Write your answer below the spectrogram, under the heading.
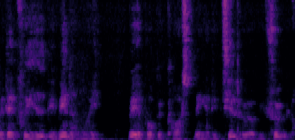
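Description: Fairly quick, somewhat breathy speech from a man at medium pitch, dark and mellow in tone, with ordinary pitch variation and audible room echo. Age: 60s. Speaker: university lecturer. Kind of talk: casual interview.

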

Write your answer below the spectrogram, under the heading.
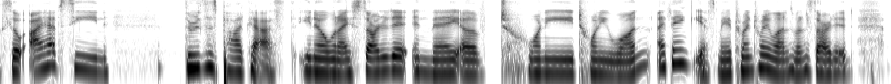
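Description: Fairly quick speech with ordinary pitch variation and a dry, close sound with no echo. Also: woman. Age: 30s. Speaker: podcast host. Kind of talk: casual solo podcast talk. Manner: animated.

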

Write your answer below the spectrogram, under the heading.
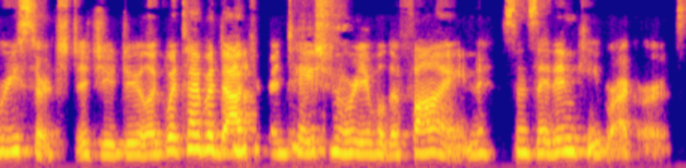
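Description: A woman talks at a fairly quick pace in a fairly high pitch, with a plain, everyday voice. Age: 40s. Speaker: librarian and podcast host. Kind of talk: interview.

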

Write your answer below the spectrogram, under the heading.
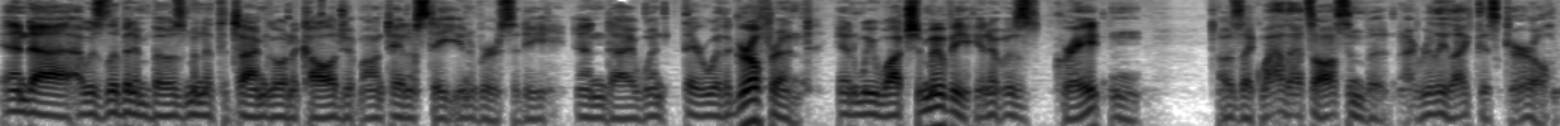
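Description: A man speaks very fast in a very deep, low voice, his dark, mellow tone carried on fairly even intonation. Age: 40s. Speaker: fly fishing sales rep. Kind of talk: casual chat. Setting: studio.

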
